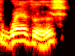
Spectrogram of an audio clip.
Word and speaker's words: Withers: So Withers which people from that family have always insisted should be pronounced weathers that has resulted in the name crossing over two completely different groups of surnames.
